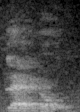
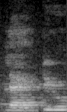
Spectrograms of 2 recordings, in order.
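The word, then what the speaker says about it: plateau: प्लेटो। क्या है? प्लेटो। देखो भाई, बहुत सारे प्लेट्यू बोलते हैं पर प्लेट्यू नहीं होता। ओरिजिनल जो इंग्लिश स्पेलिंग वर्ड इसको बोला जाता है वो प्लेटो बोला जाता है।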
